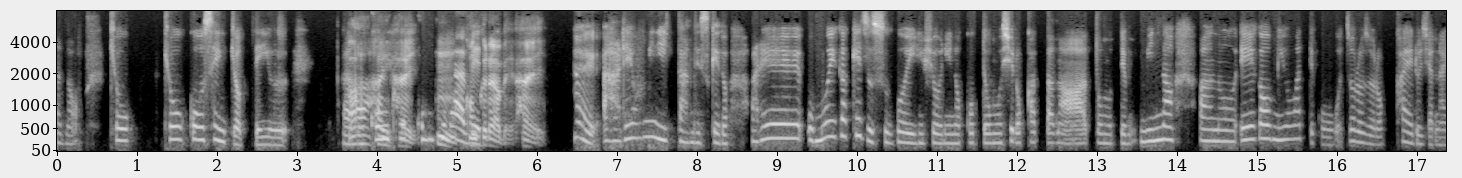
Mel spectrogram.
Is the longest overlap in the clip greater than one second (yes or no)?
yes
